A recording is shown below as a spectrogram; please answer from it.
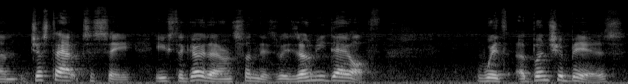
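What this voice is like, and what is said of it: Usual voice. Nothing is said of it.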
